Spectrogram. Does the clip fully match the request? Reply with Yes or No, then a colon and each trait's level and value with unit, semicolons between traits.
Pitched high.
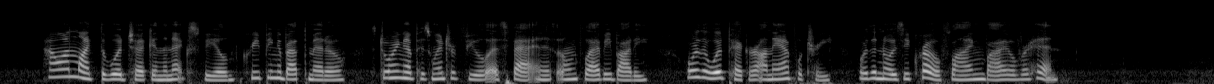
Yes: high, 235 Hz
